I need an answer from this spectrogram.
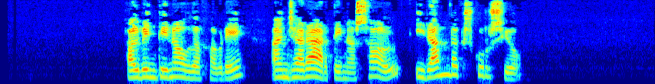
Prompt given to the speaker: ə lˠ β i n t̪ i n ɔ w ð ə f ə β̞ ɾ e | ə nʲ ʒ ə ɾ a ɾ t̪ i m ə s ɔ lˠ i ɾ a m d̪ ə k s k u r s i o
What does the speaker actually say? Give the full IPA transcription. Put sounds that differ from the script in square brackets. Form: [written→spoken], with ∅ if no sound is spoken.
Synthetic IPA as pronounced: ə lˠ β i n t̪ i n ɔ w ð ə f ə β̞ ɾ e | ə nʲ ʒ ə ɾ a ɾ t̪ i [m→n] ə s ɔ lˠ i ɾ a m d̪ ə k s k u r s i o

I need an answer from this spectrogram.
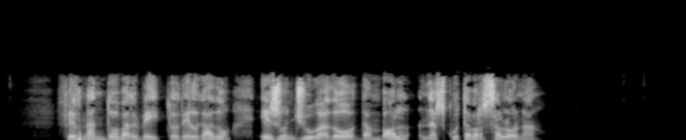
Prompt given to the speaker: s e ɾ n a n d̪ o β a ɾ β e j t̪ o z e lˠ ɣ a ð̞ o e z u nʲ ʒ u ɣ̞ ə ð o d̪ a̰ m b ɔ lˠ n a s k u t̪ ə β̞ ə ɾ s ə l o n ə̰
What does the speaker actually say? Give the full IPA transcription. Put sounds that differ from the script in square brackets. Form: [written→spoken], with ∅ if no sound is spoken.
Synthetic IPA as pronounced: [s→f] e ɾ n a n d̪ o β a ɾ β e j t̪ o [z→ð] e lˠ ɣ a ð̞ o e z u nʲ ʒ u ɣ̞ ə ð o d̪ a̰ m b ɔ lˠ n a s k u t̪ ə β̞ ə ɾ s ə l o n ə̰

